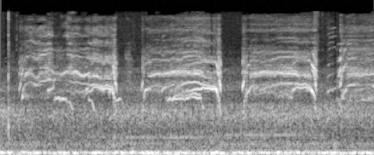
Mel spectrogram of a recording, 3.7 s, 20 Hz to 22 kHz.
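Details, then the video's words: Feeding-time calls of peregrine falcon nestlings at Great Spirit Bluff, recorded by a live cam on 22 May 2020; overlapping, sustained whining cries, slightly falling at their ends, nearly continuous above a low drone. "Breakfast at Great Spirit Bluff"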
